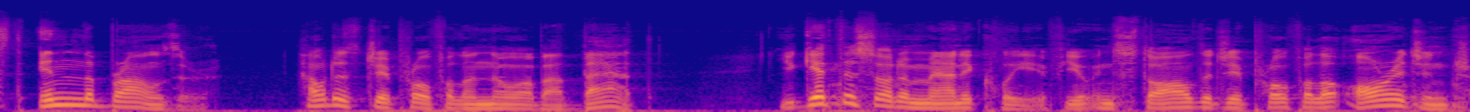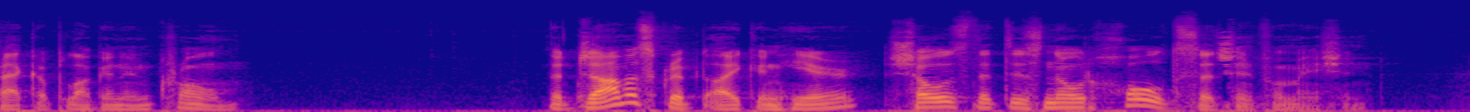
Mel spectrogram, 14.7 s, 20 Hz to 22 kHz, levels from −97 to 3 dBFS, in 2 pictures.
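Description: Nothing technical jumps out here; the audio runs along steadily with no glitches, gaps or other problems to point to.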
